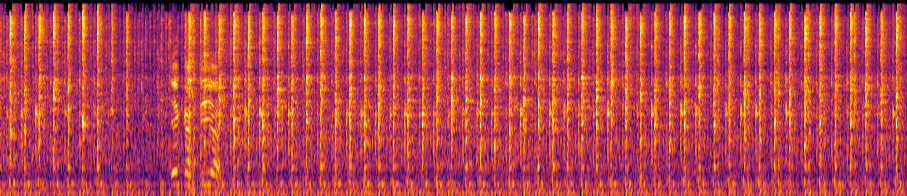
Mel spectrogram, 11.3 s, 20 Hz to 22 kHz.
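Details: Chinese 4-cylinder diesel for a Shahzore roller, started before fitting to the machine; it was missing, injection pump since repaired and refitted, not yet checked. Uneven idle chug near 160 beats a minute, lurching irregularly; misfire, injection side suspected.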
